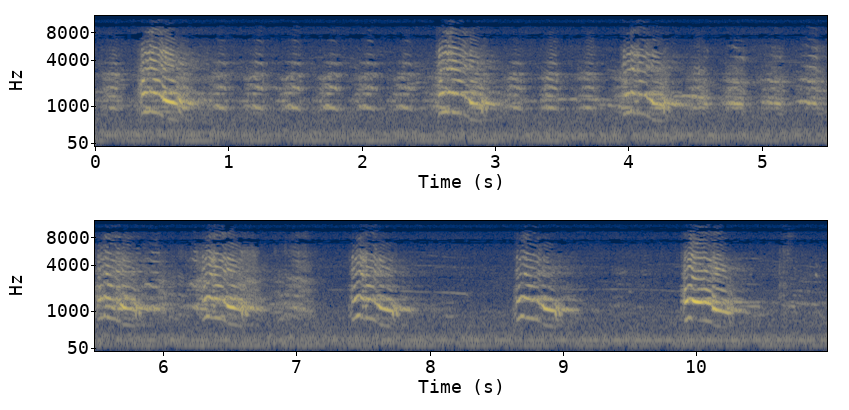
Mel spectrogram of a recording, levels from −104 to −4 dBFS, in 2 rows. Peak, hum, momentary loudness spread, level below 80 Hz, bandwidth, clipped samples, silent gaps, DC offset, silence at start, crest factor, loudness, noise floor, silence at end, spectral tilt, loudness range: -14 dBFS; none; 20 LU; -78 dBFS; 11 kHz; under 0.1%; none; under 0.1%; 0 s; 20 dB; -33 LUFS; -54 dBFS; 0 s; -1.5 dB/octave; 5 LU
